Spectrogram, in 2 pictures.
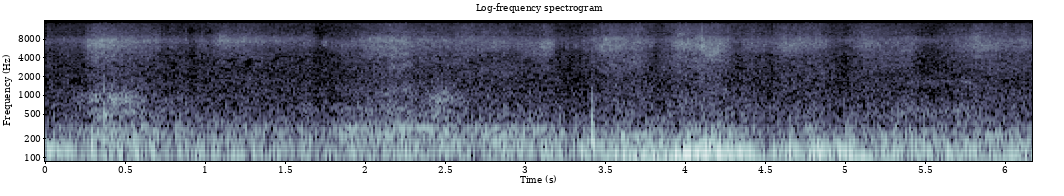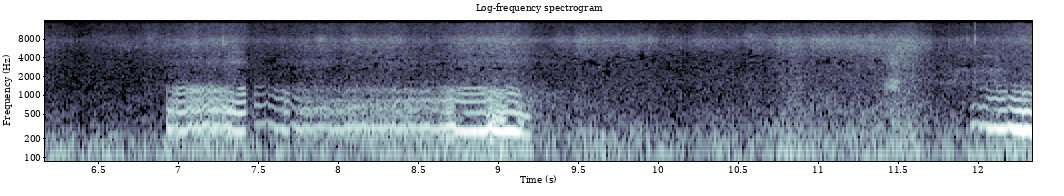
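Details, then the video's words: Indoor Miniature Pinscher in a quiet room producing a wavering, nasal whining moan for about two seconds that ends in a higher squeak, followed later by a brief short whine. "Min pin making noises"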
